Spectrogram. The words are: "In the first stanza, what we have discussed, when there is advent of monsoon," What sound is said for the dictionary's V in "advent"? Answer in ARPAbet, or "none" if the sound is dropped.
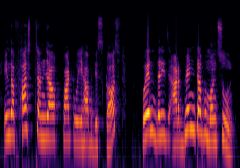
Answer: B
